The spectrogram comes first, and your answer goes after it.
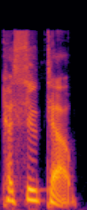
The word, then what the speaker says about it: Cassuto: York City and his name is Professor Leonard cuto Professor did I pronounce that right you bet okay yay yeah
